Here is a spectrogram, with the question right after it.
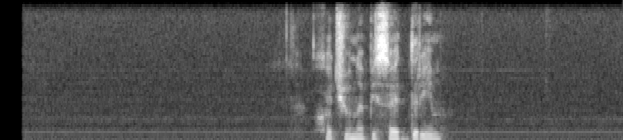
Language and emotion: Russian, neutral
